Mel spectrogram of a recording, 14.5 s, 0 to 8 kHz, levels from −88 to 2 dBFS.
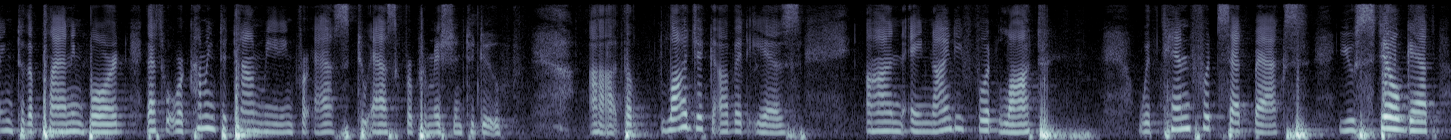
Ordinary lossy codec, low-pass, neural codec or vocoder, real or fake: MP3, 64 kbps; 7.2 kHz; none; real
